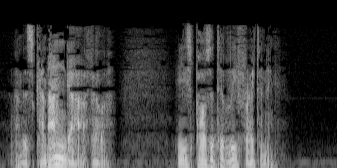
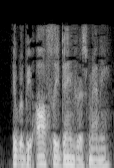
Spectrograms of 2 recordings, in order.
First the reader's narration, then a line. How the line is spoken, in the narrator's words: said Chris Cardenas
